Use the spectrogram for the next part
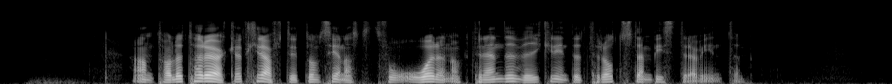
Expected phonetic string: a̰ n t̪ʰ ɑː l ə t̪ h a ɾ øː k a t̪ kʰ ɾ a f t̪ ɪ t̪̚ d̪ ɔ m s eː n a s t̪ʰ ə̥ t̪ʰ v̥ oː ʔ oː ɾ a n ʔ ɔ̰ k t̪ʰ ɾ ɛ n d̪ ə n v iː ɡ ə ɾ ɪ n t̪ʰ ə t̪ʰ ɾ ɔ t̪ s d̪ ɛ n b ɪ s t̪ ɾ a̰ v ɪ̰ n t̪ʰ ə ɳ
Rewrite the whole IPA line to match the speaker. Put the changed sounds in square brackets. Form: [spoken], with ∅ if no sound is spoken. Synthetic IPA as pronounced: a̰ n t̪ʰ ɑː l ə t̪ h a ɾ øː k a t̪ kʰ ɾ a f t̪ ɪ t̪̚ d̪ ɔ m s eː n a s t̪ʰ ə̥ t̪ʰ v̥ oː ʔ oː ɾ [ə] n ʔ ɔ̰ k t̪ʰ ɾ ɛ n d̪ ə n v iː [k] ə ɾ ɪ n [t̪] ə t̪ʰ ɾ ɔ t̪ s d̪ ɛ n b ɪ s t̪ ɾ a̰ v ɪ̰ n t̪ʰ ə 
